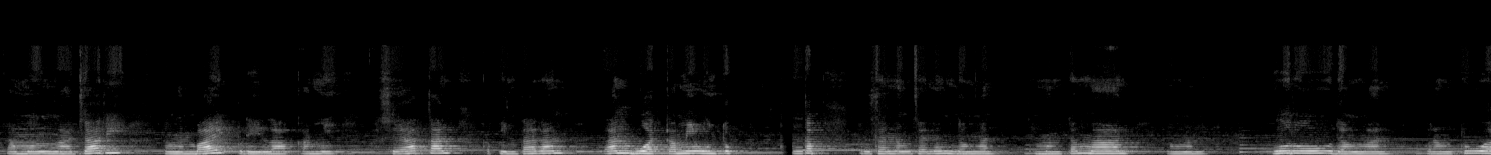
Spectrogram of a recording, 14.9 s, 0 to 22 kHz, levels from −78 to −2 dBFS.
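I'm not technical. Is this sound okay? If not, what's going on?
No, there are three problems.

From 7.81 to 8.04 s there is what sounds like a long network dropout: the sound likely stopped arriving over the connection for a moment. Your player covered the gap by stretching out the last bit of sound, which you hear as a short fading buzz for about 0.2 s, followed by a brief silence. When the sound returns, roughly a tenth of a second of it is missing for good, and the playback is now running slightly more behind.

From 8.43 to 8.93 s there is a jitter buffer slow-down. The player keeps a small reserve of incoming sound so it can play smoothly, and that reserve had either run low or the player had just decided to keep a bigger one. To refill it, the player repeated tiny slivers of sound many times in a row, adding about 64 ms. The pitch stays the same, but the sound plays at about 88% speed, so it comes across as slightly dragged out.

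From 12.08 to 12.99 s there is a jitter buffer speed-up. This time the player's reserve held more sound than it needed, so it cut out many tiny pieces in quick succession, about a tenth of a second in total, to catch up. The pitch is unchanged, but the sound plays at about 112% speed and feels briefly hurried.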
